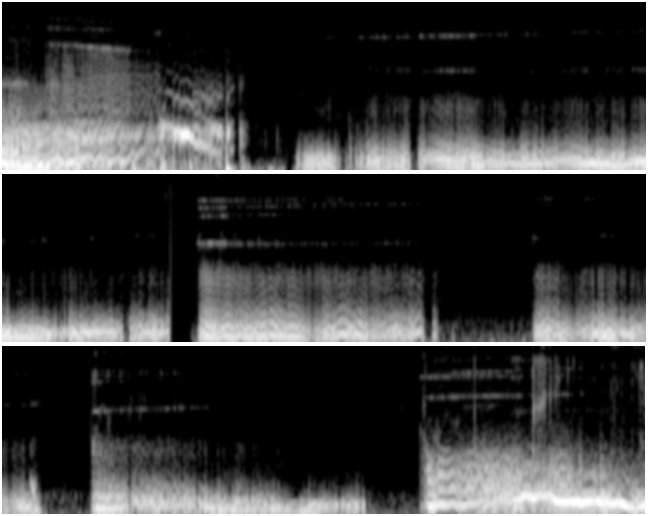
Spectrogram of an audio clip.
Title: お腹が鳴る女の子 A girl's stomach growling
